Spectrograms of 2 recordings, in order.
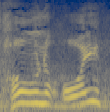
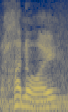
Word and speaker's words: Hanoi: and that's it i'm trying to be uh very clear with my pronunciation that it is hon oi not hanoi jars of the payment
